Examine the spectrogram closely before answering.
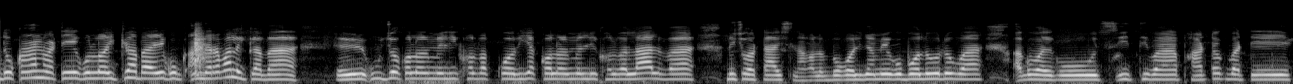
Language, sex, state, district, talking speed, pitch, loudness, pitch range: Bhojpuri, male, Uttar Pradesh, Deoria, 170 wpm, 245 Hz, -16 LUFS, 225-265 Hz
